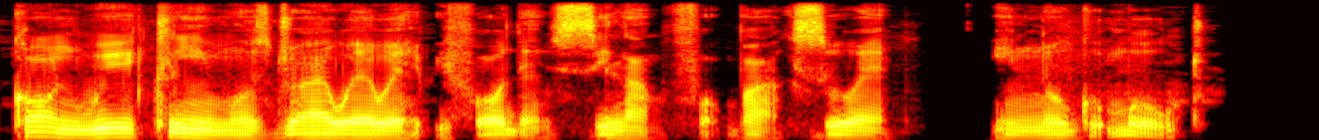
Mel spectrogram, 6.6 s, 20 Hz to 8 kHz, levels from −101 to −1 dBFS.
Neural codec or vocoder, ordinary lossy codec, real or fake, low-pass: none; none; real; 7.2 kHz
